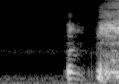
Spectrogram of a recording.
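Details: Acted sneezing fit in a simulated scenario of a teacher sneezing while teaching a class: a short in-breath, then a forceful, hissing sneeze burst; sneeze.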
